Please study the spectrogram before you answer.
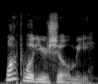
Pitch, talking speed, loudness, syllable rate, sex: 125 Hz, 305 wpm, -18 LUFS, 5.6 syllables/s, male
